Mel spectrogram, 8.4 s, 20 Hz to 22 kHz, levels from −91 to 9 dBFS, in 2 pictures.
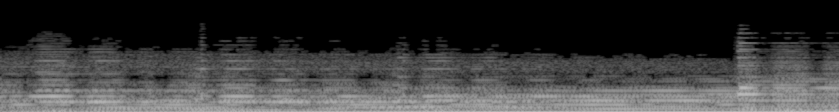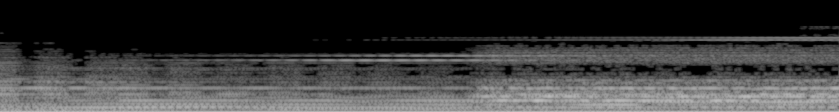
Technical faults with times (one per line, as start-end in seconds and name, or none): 0.76 compressed frames skipped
